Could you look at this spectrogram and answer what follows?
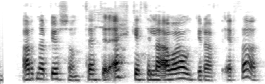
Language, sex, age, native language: Icelandic, female, 40-49, Icelandic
